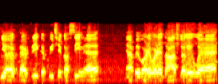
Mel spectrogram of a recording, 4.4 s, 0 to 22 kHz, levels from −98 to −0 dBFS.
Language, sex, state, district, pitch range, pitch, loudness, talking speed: Hindi, male, Uttar Pradesh, Gorakhpur, 145-155 Hz, 150 Hz, -11 LUFS, 205 wpm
